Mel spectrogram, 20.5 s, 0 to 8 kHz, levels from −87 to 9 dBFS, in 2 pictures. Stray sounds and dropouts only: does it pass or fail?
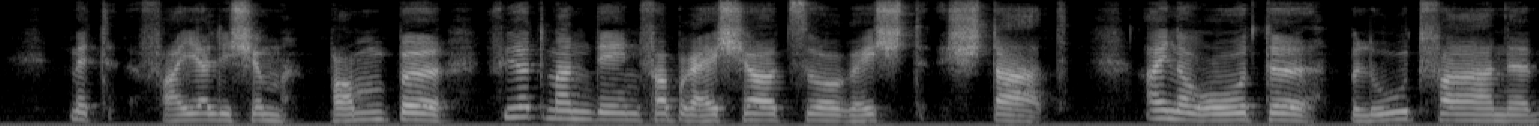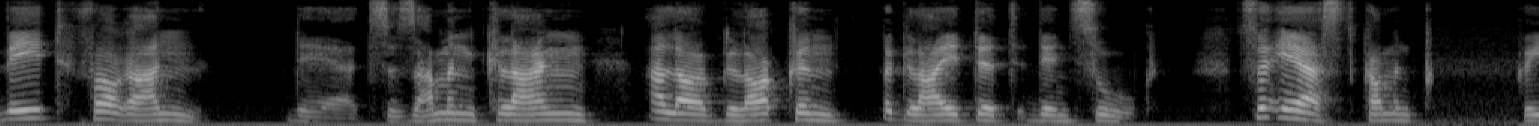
pass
